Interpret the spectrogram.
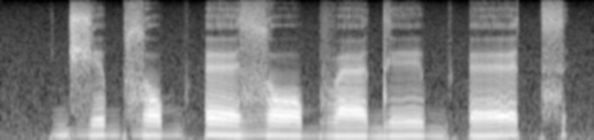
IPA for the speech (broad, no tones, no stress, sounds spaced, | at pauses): d͡ʒ e b z ɔ b ʔ ɛ z ɔ b β æ d eː b ʔ ɛ t͡s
